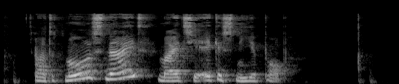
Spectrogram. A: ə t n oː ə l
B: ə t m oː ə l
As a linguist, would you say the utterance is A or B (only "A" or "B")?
B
